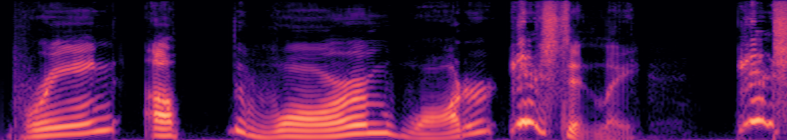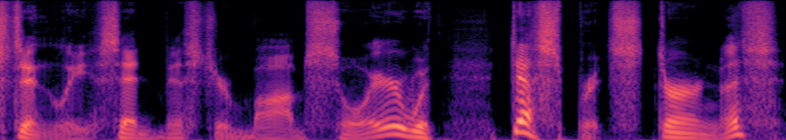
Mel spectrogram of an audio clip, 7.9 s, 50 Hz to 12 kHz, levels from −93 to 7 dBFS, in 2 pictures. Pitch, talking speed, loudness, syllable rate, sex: 155 Hz, 100 wpm, -21 LUFS, 3.7 syllables/s, male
